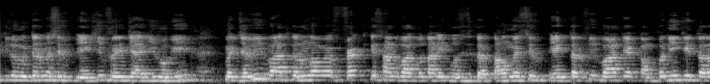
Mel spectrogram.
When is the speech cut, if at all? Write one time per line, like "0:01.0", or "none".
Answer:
0:02.0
